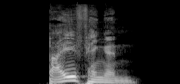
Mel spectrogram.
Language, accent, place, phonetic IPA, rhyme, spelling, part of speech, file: German, Germany, Berlin, [ˈbaɪ̯ˌfɛŋən], -aɪ̯fɛŋən, Beifängen, noun, De-Beifängen.ogg
- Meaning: dative plural of Beifang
